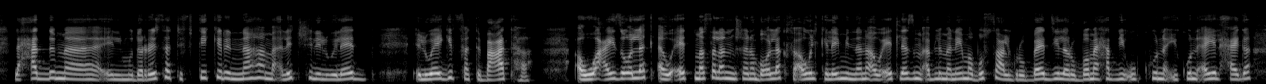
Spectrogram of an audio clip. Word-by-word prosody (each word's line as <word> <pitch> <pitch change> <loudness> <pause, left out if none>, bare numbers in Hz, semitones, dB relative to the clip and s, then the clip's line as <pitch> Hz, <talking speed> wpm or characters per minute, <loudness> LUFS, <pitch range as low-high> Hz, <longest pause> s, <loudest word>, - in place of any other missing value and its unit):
لحد 275 0 0
ما 235 -5 0
المُدرسة 225 +5 -1
تفتكر 295 +2 -4
إنّها 270 +4 0
ما 255 -3 -2
قالِتش 260 +5 -4
للولاد 240 0 -1 0.5
الواجب 250 +5 +4
فتبعَتها. 240 -1 -1 0.5
أو 230 +2 +8
عايزة 260 +1 +1
أقول 270 +1 +4
لك 300 +1 0
أوقات 270 +3 +1
مثلًا، 275 +2 +2
مش 265 -2 0
أنا 255 - 0
باقول 235 +1 0
لك 275 +1 -1
في - - -7
أوَّل 260 +2 +2
كلامي 250 +1 +1
إن 245 - 0
أنا 250 +1 0
أوقات 255 +4 -2
لازم 265 +1 +2
قبل 255 +2 -2
ما 245 - 0
أنام 255 +2 +1
أبُص 255 +2 -3
على 230 -2 +1
الجروبات 220 +3 +1
دي، 255 +2 -2
لربما 235 +1 +1
حد 245 -1 -5
يقو 245 - -4
يكو 260 +3 -5
يكون 255 0 -2
قايِل 255 +3 +1
حاجة. 245 +4 -2
250 Hz, 195 wpm, -25 LUFS, 235-270 Hz, 0.5 s, أو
